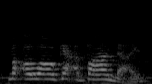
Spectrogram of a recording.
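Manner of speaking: put-on echoing the line in a British accent. Sibling echoes the Band-Aid line in a light British accent. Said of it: "I said it in a British accent".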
